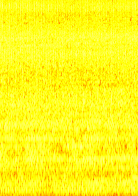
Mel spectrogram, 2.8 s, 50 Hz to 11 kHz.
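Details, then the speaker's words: Renault on LPG after replacing noisy 3-ohm gas injectors with 2-ohm injectors, leak test done: even, steady idle with smooth hiss, injector ticking gone, running slightly better. Normal idle. "şlar enjektör sesi bayağı bir kesildi yani o şıkırtı sesi yok şu anda herhangi bir LPG kadar söz konusu değil"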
